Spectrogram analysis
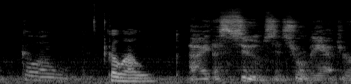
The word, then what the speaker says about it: Goa'uld: There should be an apostrophe after the A before the U. It's pronounced... Go out.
